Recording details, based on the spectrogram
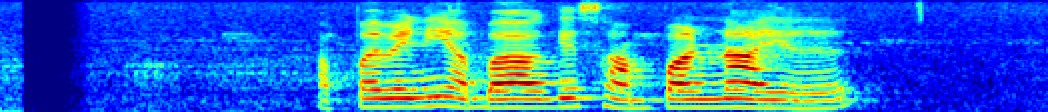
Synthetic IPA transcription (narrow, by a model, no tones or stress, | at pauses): apəʋeniabaːɡesampanːaːjə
